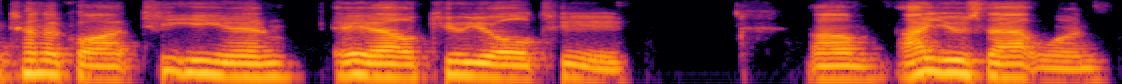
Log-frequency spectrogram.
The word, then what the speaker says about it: Tenalquot: i instead of an e in the first syllable but 10 o'clock then the the spelling ten o'clock t-e-n-a-l-q-u-o-t i use that one because it appears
